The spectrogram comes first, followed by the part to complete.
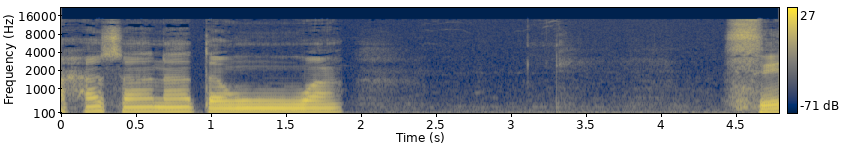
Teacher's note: تنوین کے بعد حروف یرملون میں سے واو ہے، غنہ کے ساتھ ساتھ ادغام بھی ہوگا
